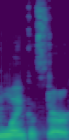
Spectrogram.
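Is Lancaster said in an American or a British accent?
American. It is said with an American pronunciation. "I'm using the Pennsylvania inflection"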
